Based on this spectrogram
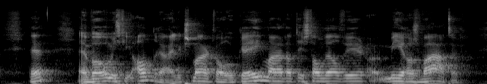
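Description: Speaking very fast, a man lets his pitch vary in an ordinary way. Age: 40s. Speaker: podcast host. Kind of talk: casual interview. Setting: at guest's home. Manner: halting.

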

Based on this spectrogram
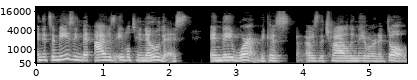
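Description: Delivered at a fairly quick pace, a plain, everyday voice keeps a fairly even intonation. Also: woman, medium pitch for a woman. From US South, West Virginia. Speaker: author and parenting advocate. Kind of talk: interview conversation.

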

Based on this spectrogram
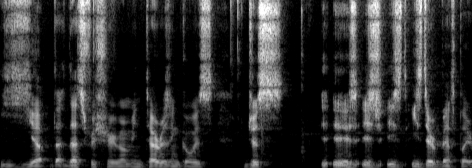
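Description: A man speaks at a fairly slow pace. His pitch is very deep and low, with ordinary variation. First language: French. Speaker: hockey journalist. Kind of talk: casual chat. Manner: halting.

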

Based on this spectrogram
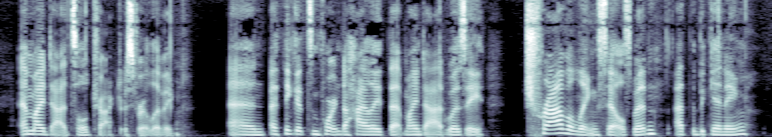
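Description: A woman with an American accent speaks at a fairly quick pace, her pitch fairly low and edged with vocal fry. Her loudness stays very even. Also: fairly even intonation, dry, close sound with no echo. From Florida, Orlando area. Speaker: investor relations and marketing director. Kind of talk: interview.

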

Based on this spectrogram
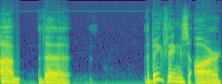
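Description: A man's medium-pitched voice with ordinary pitch variation, dry and close with no echo, on a very clean recording against a silent background. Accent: American. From US Upper Midwest, North Dakota. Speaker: auto repair shop owner. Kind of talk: interview.

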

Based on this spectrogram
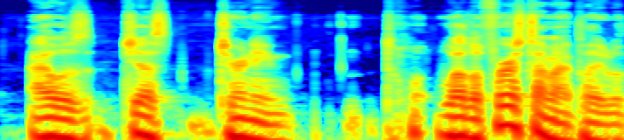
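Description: A man with an American accent at a very fast pace, his dark, mellow tone somewhat breathy with ordinary pitch variation, dry and close with no echo on a very clean recording with a silent background. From Michigan. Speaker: keyboardist. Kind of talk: casual chat. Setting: studio.

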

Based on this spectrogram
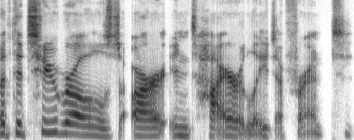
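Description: With an American accent and vocal fry, the speaker uses lively intonation at a moderate pace, on a very clean, dry, close recording with no echo and a silent background. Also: woman. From United States. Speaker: product manager. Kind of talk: interview.

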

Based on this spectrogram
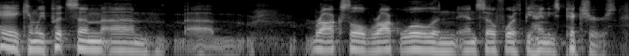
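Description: With an American accent, a man of fairly low pitch talks in a plain, everyday voice at a fairly slow pace and ordinary pitch variation, on a very clean recording with a silent background. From Los Angeles. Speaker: production sound mixer. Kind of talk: casual chat.

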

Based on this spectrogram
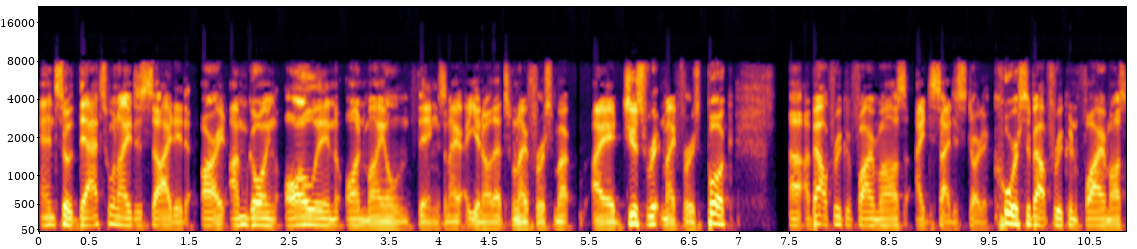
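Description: At a fairly quick pace, a man talks in a plain, everyday voice at a medium pitch with ordinary pitch variation. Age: 30s. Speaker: travel blogger and podcaster. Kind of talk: interview.

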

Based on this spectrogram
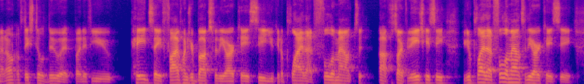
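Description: At a very fast pace, the speaker talks with an American accent and ordinary pitch variation. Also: man. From New York, Long Island. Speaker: kettlebell coach and gym owner. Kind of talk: casual chat.

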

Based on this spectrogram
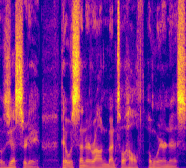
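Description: In a Chicago accent, a man with a fairly low pitch and vocal fry talks very fast, his intonation fairly even. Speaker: nightlife promoter. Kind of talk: casual interview.

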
